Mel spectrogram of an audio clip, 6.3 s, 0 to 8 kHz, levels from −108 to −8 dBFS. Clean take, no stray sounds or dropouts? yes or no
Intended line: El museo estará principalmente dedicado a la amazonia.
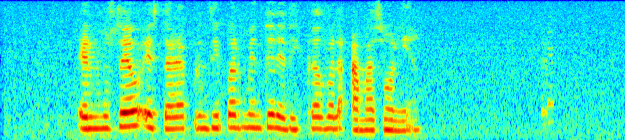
no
